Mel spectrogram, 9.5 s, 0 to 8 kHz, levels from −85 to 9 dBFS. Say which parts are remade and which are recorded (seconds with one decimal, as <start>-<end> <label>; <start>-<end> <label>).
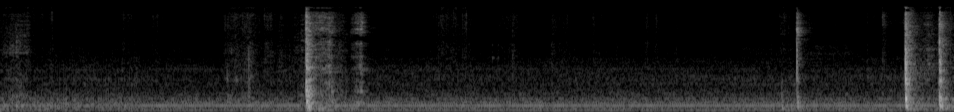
0.0-1.4 remade; 1.4-9.5 recorded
